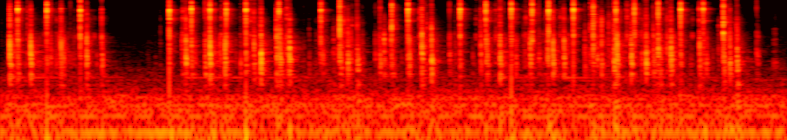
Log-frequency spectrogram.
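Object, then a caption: Plastic mechanical keyboard. Fingertips and long painted nails type on a pink backlit plastic mechanical keyboard with round typewriter-style keycaps and a hollow case. A steady run of sharp, bright clicks with almost no ring pauses briefly near the one-second mark, then resumes over a faint low background hum.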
